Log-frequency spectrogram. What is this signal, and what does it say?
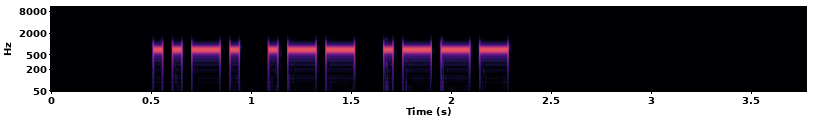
Morse code, heard as a keyed tone, about 25 wpm, 700 Hz. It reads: FWJ
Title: USA Call Sign Postfixes - 3 Letters 25wpm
